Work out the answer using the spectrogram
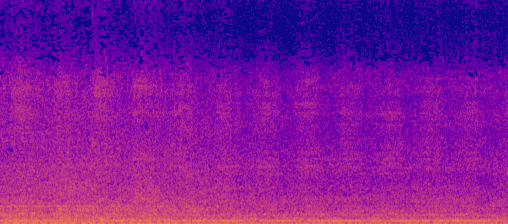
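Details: Home air conditioner compressor that would not start, after repair: a steady, even hum with a constant low tone under the fan's rush as the compressor starts and runs smoothly. Normal compressor running.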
